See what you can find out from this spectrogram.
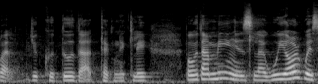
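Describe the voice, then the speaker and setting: A woman with a Spanish accent, lively intonation and vocal fry. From Spain. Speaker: company founder. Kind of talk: interview. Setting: conference.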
